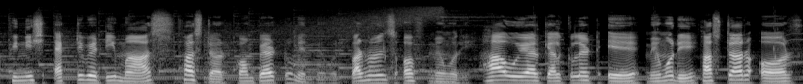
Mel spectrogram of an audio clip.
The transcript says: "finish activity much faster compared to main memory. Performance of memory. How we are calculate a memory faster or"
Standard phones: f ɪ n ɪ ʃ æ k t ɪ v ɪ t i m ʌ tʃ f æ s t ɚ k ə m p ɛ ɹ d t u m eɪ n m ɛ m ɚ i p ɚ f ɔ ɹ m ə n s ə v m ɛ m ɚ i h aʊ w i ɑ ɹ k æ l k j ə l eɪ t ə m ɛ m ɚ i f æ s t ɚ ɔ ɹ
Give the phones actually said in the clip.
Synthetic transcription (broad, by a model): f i n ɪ ʃ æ k t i b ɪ t i m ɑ s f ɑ s t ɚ k ə m p ɛ ɹ d t u m eɪ n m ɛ m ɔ i p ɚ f ɔ ɹ m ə n s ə f m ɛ m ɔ i h aʊ w i ɑ ɹ k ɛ l k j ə l eɪ t ə m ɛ m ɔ i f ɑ s t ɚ ɔ ɹ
